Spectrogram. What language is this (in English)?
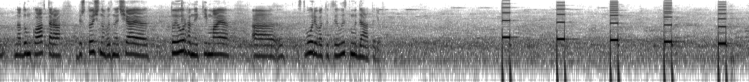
Ukrainian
